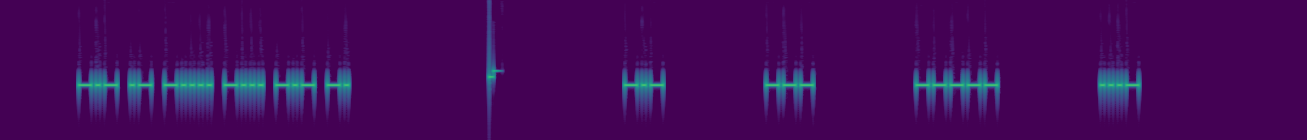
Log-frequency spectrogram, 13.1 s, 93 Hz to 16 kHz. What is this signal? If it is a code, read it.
Morse code, heard as a keyed tone, about 28 wpm, spaced as for 14 wpm, 700 Hz. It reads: KA6BKN KO0V
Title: USA Call Signs - 8x Character Spacing - 28wpm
